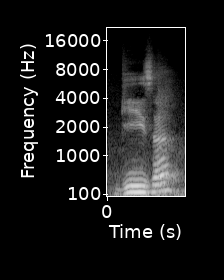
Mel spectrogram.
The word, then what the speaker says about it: geyser: We don't want foam coming out there and spraying all over you like a geyser, or like the Americans say, Geyser.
